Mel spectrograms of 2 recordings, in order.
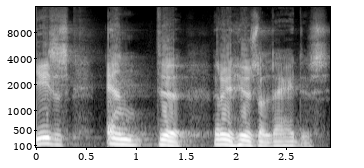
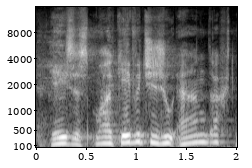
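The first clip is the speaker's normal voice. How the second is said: polite request; 7 semitones higher than usual. Shown as a demonstration. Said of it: "Nee, dat was echt roepen naar hem".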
